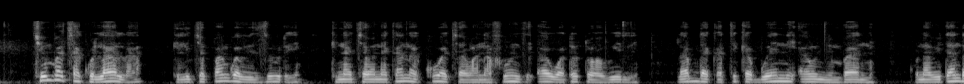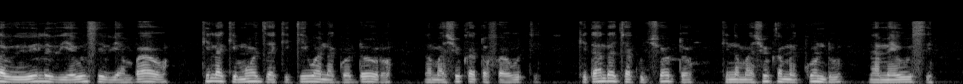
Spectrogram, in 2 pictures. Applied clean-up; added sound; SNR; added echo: none; none; none; none.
